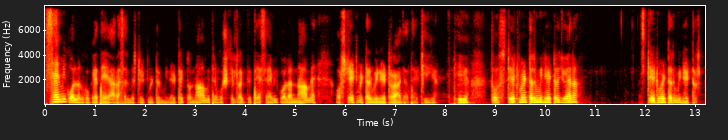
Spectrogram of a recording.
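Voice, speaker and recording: A man's voice: medium pitch, moderate pace, gravelly, a little mellow, dry recording. A man giving a casual, chatty programming lesson in an informal, friendly way. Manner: chatty, informal, says "yaar" often. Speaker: programming teacher. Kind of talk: casual classroom lecture.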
